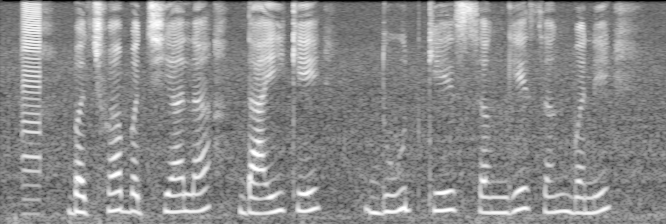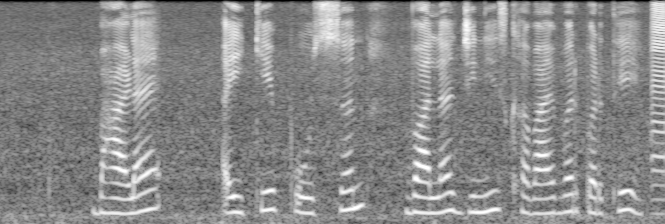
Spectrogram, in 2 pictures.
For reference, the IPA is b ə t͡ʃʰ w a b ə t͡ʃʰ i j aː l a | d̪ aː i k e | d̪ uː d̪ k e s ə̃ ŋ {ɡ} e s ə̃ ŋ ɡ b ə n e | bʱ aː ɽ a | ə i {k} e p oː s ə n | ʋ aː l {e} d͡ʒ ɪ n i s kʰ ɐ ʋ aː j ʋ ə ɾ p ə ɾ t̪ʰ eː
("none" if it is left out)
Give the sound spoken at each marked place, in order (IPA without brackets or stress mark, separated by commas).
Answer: ɡ, k, a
